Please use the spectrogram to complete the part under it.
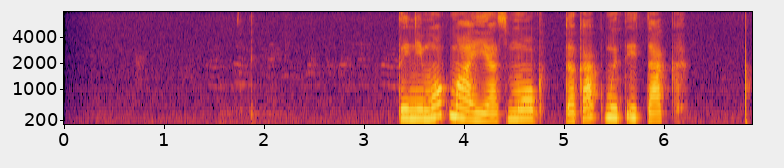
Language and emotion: Russian, neutral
